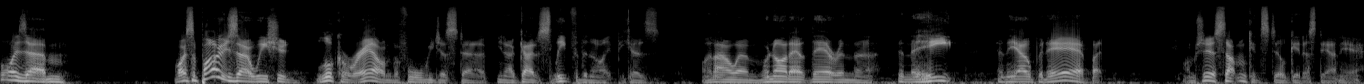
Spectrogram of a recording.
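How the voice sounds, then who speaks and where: A man puts on a raspy character voice in an Australian accent, at medium pitch and a moderate pace, with very wide pitch swings and big swings in loudness. He leaves long, frequent pauses. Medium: actual play. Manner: casual, rambling.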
